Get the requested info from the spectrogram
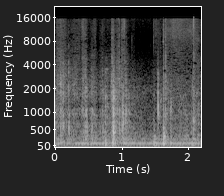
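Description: Faint handling of paper banknotes and a plastic cash envelope in a binder: light rustling with a few soft taps, the sharpest a little under a second in.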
